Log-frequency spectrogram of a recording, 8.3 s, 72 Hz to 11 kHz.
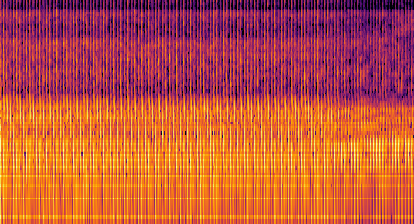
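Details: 400cc single-cylinder motorcycle that had lost compression, started after valve seal replacement, valve grinding and head/camshaft refit: even steady beat around 220 firings a minute, clean regular exhaust; compression restored.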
